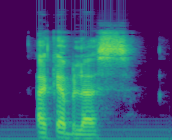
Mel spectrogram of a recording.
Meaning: first-person singular imperfect subjunctive of accabler
- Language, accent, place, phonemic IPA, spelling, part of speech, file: French, France, Lyon, /a.ka.blas/, accablasse, verb, LL-Q150 (fra)-accablasse.wav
